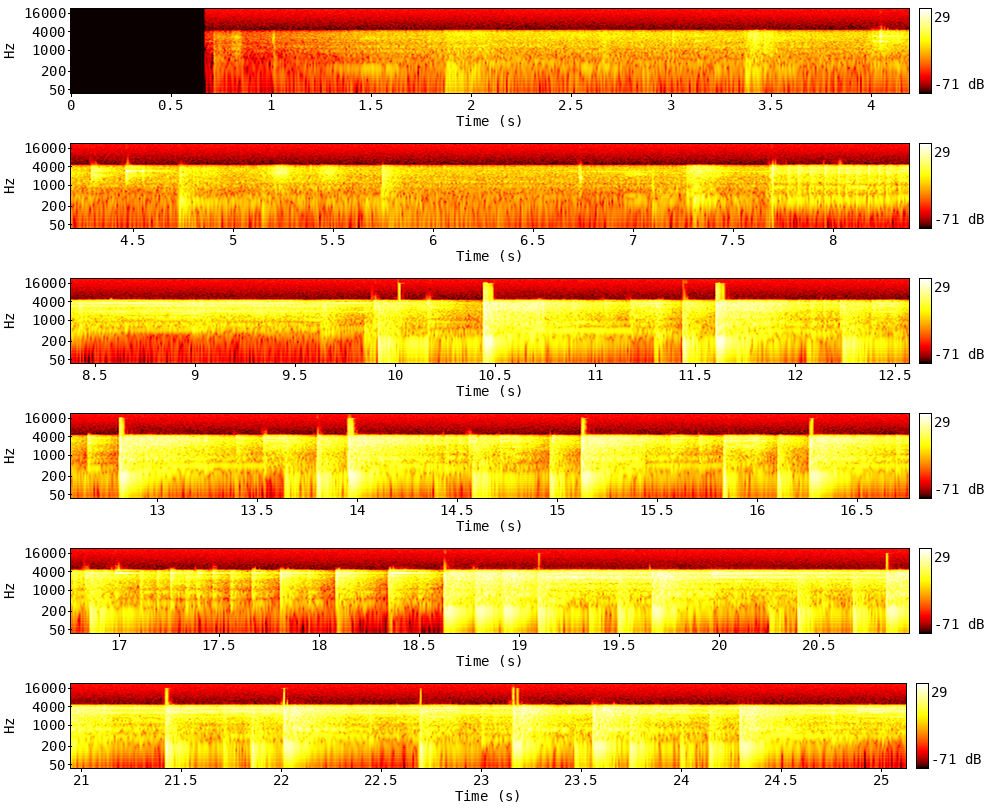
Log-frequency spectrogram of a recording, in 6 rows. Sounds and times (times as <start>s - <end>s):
Drum: 7.3s - 8.6s, 9.7s - 25.1s
Drum kit: 7.3s - 25.1s.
